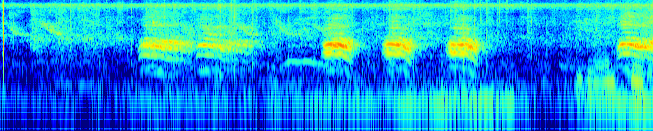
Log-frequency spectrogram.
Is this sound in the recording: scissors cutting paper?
no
